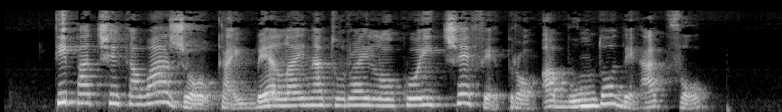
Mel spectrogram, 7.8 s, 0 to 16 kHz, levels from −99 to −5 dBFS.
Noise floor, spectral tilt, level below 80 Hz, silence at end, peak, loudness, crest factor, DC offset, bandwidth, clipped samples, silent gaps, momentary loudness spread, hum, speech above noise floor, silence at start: -76 dBFS; -3.5 dB/octave; -66 dBFS; 0.75 s; -6 dBFS; -24 LUFS; 18 dB; under 0.1%; 11.5 kHz; under 0.1%; none; 10 LU; none; 53 dB; 0.55 s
